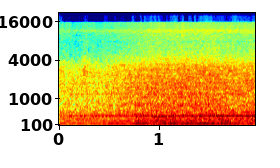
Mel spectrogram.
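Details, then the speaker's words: 60-ton Trane rooftop unit, compressors in tandem banks of two, about 140,000 each, staging, little maintenance over its life: steady even low drone with constant hum, no knocks or rattles; running normally, quieter than a residential 5-ton Goodman. "and it's you could hear the compressor sometimes with the stage in here but it's got you know Banks of two in tandem here and they're huge 140,000 m per compressor"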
